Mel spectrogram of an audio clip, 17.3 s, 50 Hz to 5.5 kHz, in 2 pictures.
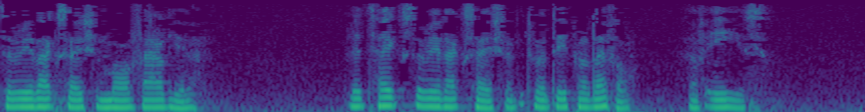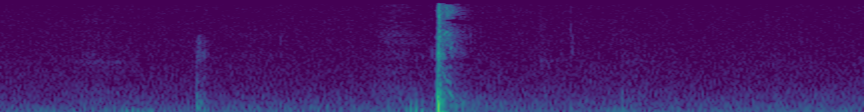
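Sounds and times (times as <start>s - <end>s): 
speech: 0.0s - 2.1s, 3.5s - 7.7s
hiss: 0.0s - 17.2s
person coughing: 12.9s - 13.5s.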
